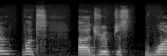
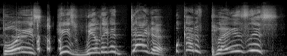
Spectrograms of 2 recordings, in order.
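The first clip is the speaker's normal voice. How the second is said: bewildered Sildar; 9 semitones higher than usual. Acted. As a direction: sputter it out like a baffled adult. Sildar questions the player.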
